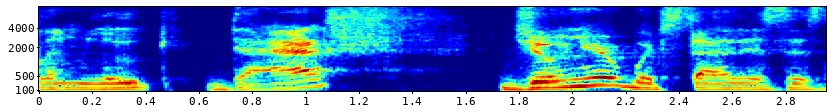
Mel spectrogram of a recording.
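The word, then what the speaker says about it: Dashjr: Some people call him Luke Dash Jr., which that is his name. I've heard some people call him Luke Dasher, and then I've heard some people call him Luke Dasher Jr.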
